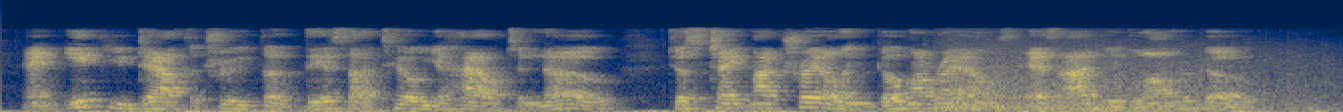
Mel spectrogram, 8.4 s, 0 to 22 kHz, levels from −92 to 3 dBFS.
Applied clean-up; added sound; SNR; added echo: none; Thunder / Rain; 9 dB; reverberation time 0.3 s.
